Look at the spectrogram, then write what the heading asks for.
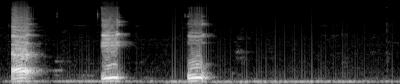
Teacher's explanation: حمزہ جو ہے جھٹکے والا ہوتا ہے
